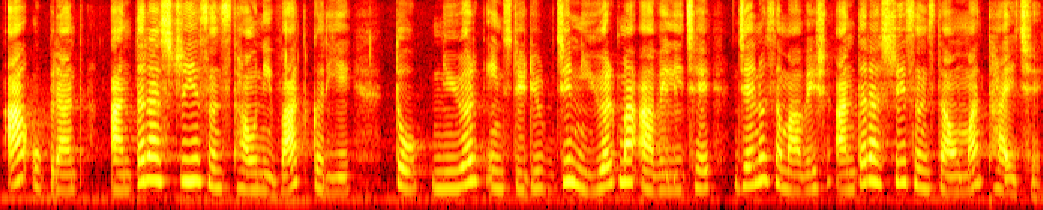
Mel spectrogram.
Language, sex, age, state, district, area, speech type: Gujarati, female, 18-30, Gujarat, Mehsana, rural, spontaneous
